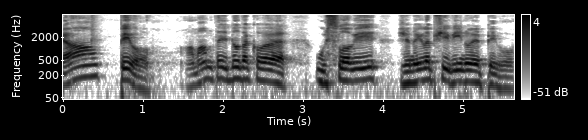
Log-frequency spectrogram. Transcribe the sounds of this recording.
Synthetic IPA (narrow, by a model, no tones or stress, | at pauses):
jaː | pɪvo̰ | amaːmt̪ɛjɛd̪not̪akovɛːuːslovɪ | ʒɛnɛjlɛpʃiːviːnojɛpɪvo̰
